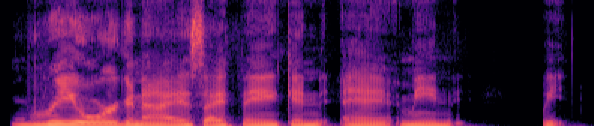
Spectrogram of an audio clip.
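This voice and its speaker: A woman hosting a radio talk show, speaking in a musing, drawn-out way. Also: medium pitch, level tone, a little mellow, clean tone, no echo, clean studio sound. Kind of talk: casual political talk.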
